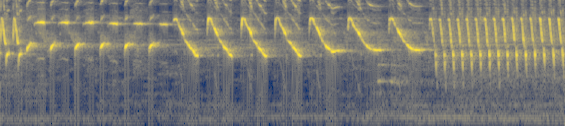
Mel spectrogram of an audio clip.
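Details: Canary song used as a training recording for other birds: a series of repeated whistled notes, then a run of falling sweeping whistles, ending in a fast, even, buzzy trill, all high-pitched and loud against a quiet background.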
